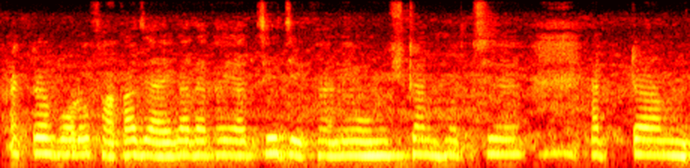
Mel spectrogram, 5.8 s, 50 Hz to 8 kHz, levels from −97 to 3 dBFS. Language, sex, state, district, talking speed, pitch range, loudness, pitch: Bengali, female, Odisha, Malkangiri, 105 wpm, 205-225 Hz, -15 LUFS, 215 Hz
